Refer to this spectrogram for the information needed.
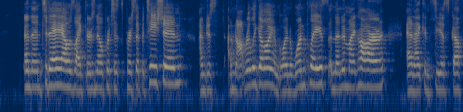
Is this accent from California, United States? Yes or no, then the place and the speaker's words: yes; Santa Barbara, California, United States; born there; also born or lived in Germany / Anguilla; I was born in Santa Barbara and pretty quickly moved to Europe when I was little. Like, I spent my formative years in Germany and Anguilla until I was like 5 or 6.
